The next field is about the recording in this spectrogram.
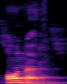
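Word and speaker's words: honour: चलो अब आगे देखो ओनर अब यहां पर जो है वो क्या है यहां पर हा है वो साइलेंट है तो क्या लगेगा यहां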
